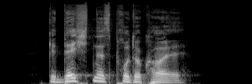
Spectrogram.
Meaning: minutes written from memory
- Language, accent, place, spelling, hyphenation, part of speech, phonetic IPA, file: German, Germany, Berlin, Gedächtnisprotokoll, Ge‧dächt‧nis‧pro‧to‧koll, noun, [ɡəˈdɛçtnɪspʁotoˌkɔl], De-Gedächtnisprotokoll.ogg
